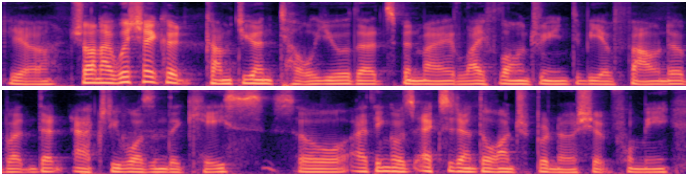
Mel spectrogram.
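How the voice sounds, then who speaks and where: A man in his forties from Singapore speaks at a medium pitch. He is an interview guest who works in venture capital, telling personal stories in a conversational way. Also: steady tone, moderate pace, hardly any pauses.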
